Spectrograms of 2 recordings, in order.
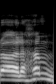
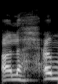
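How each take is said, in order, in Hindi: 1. 'h' हल्की, साँस वाली आवाज़ है। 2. 'h' गहरी, गले से निकलने वाली आवाज़ है। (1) "छोटी हा यहाँ पे अदा कर देते हैं" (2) "बड़ी हा अदा किए"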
